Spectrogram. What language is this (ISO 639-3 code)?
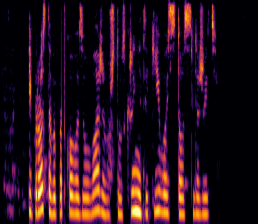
bel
